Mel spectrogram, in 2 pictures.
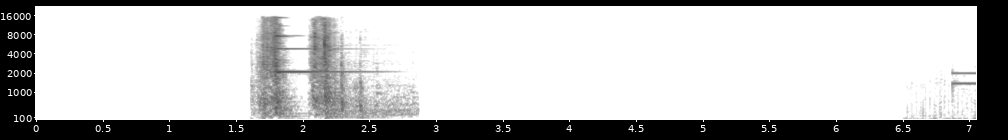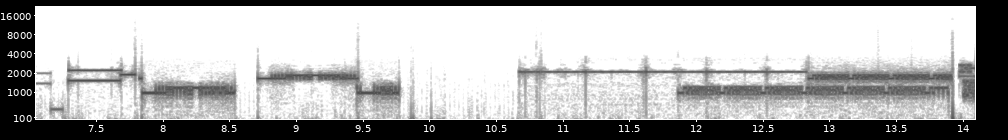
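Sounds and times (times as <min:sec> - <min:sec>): lower modem tone: 0:10.6 - 0:14.0.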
